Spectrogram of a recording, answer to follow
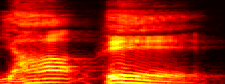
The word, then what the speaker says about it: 야훼: UIHWH는 자음에다가 아도나이의 모음을 섞어가지고 발음을 하는데 그것을 야훼 이렇게 발음합니다.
